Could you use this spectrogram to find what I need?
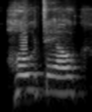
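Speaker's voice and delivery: "Hotel" with a breathed H at the front; sounded English H. Shown as a demonstration. Teacher giving another English example, "Hotel" with sounded H. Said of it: "O H tem som de R no inglês".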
